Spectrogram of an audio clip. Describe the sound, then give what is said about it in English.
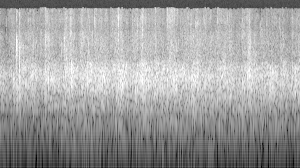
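An audience at church breaks into warm applause to welcome guests, a dense and steady clapping that holds at an even level throughout. “Can we give these guys just a warm welcome?”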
